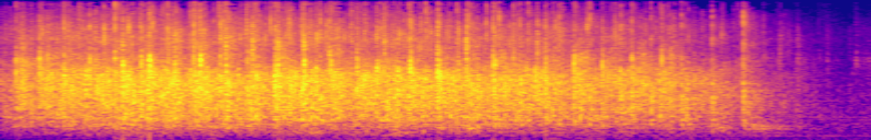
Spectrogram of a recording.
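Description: Audience applauding, a dense clatter of many hands that dies away over the last second or two.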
